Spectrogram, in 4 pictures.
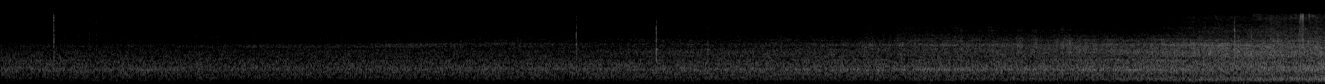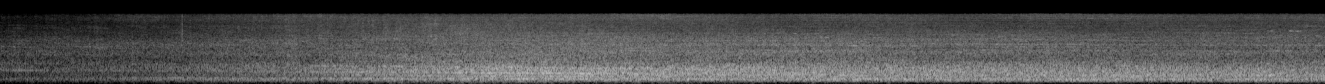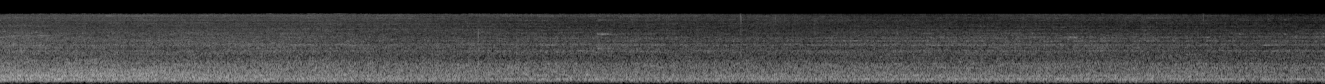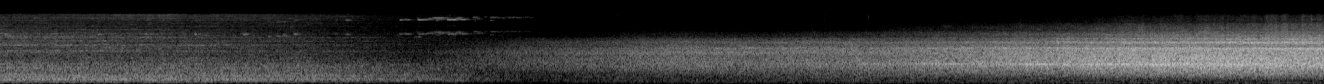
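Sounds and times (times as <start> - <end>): electric locomotive passing: 2.4 - 52.9
wheels rattling on rails: 9.5 - 45.1
high wheel squeal: 25.8 - 33.3, 34.6 - 45.1.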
